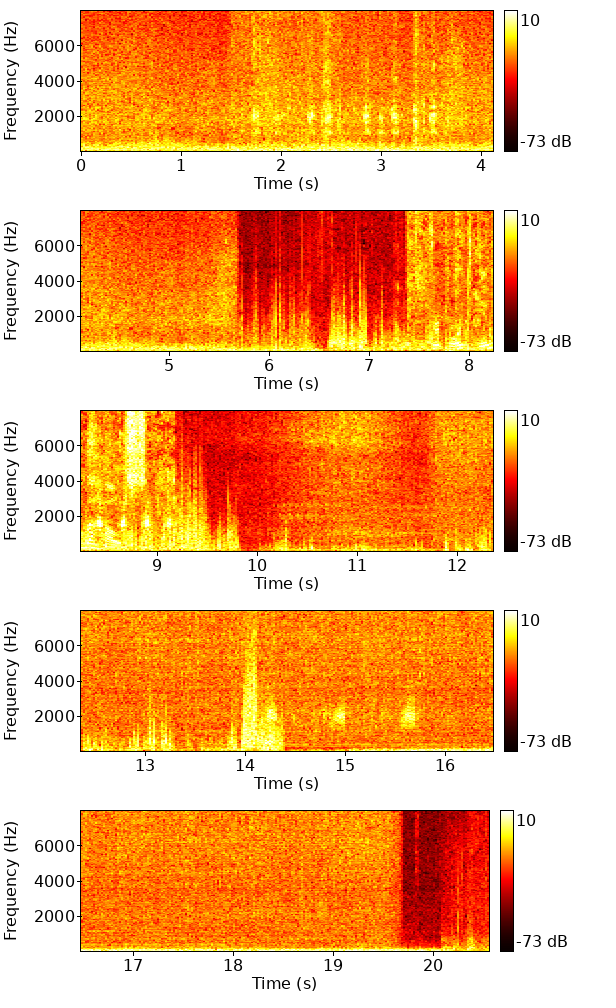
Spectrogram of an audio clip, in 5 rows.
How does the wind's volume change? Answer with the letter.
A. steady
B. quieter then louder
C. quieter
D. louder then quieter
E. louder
C.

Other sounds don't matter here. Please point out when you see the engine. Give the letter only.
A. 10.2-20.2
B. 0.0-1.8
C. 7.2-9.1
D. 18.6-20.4
A.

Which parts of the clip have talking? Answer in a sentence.
The talking can be heard from 7.2 to 9.1 s.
